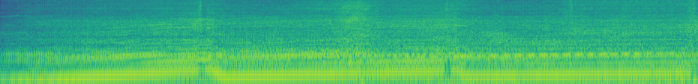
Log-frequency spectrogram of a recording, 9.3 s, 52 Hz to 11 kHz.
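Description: A Honda Monkey 125 motorcycle engine drones loudly up close while riding, revving up through gears with a couple of clear shift drops as the pitch climbs steadily.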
